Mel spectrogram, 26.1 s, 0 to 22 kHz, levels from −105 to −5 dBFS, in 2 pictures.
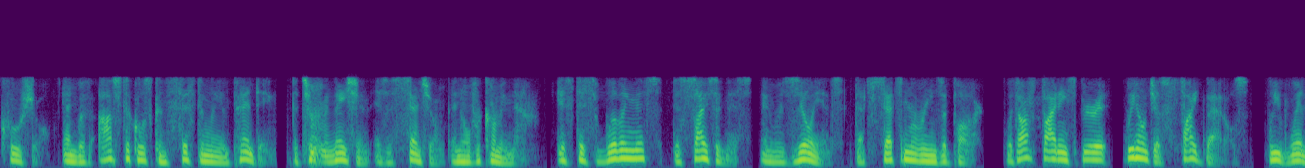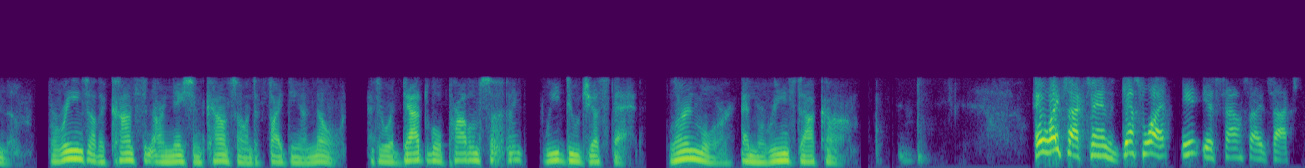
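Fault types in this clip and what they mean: AMR narrowband mobile codec: the whole clip runs through 2G/3G phone coding at 7.4 kbps, so nothing above 4 kHz and the speech sounds buzzy and synthetic.
Lost AMR speech frames: four dropouts where the decoder stretched the last good sound and faded it, worst around 18.0 s after "and through adaptable problem", with one 140 ms run.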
